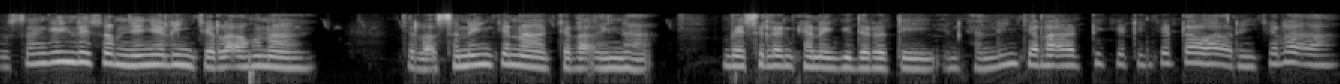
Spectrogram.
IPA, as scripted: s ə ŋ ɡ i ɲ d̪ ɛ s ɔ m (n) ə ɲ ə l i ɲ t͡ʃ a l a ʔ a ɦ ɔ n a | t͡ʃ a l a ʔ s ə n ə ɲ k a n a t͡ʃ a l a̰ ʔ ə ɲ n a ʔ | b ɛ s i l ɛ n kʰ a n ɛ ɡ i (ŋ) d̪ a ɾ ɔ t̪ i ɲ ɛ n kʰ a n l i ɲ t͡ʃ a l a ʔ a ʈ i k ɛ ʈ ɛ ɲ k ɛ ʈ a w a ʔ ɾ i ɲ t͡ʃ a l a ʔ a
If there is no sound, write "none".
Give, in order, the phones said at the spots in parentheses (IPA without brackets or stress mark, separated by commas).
ɲ, none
